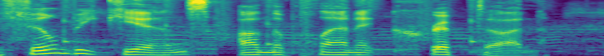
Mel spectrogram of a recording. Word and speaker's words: Krypton: The film begins on the planet Krypton, or Krypton if you say it like Marlon Brando says it.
